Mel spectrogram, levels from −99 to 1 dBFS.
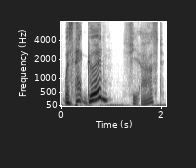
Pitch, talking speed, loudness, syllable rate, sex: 170 Hz, 140 wpm, -15 LUFS, 3.7 syllables/s, male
